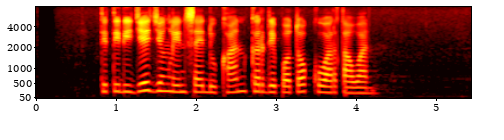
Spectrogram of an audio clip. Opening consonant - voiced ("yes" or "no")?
no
